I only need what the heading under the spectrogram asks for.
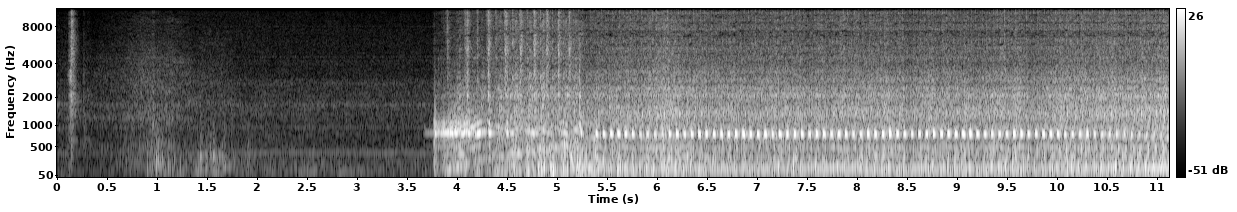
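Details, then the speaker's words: Small engine running on LPG with the choke backed off too far: after a few pulls it catches and runs at a fast, uneven, hunting beat. Runs poorly from too little choke; on petrol it runs with the choke fully off. "Yeah, it just doesn't run properly. But on petrol, it would run with the choke all the way off."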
